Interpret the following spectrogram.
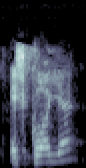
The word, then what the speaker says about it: Escolha: So I'm going to let you pronounce this one and introduce it for us. It's Escolha. Escolha.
